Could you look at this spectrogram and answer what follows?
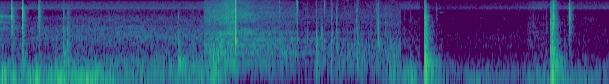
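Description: A plastic wheel-well fender liner being pried at with a screwdriver and pulled by hand to free it from its retaining clips: scraping and clicking of plastic, with two sharp clicks about four and five and a half seconds in.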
